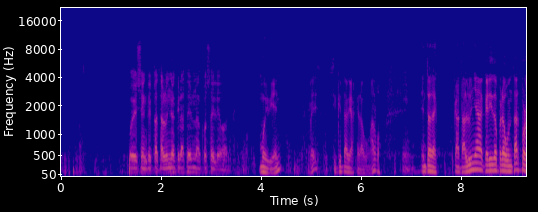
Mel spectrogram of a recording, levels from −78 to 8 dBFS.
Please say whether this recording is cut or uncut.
uncut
